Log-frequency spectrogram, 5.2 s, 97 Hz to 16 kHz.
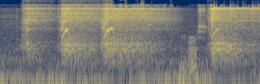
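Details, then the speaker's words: Vintage SKIL Model 598 drill, rewired and tested before regreasing: repeated trigger pulls, each spinning up to a clean, steady whine without grinding or stutter. The motor runs strong and healthy. "oh it sounds like it's got a strong motor it does work that's good"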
